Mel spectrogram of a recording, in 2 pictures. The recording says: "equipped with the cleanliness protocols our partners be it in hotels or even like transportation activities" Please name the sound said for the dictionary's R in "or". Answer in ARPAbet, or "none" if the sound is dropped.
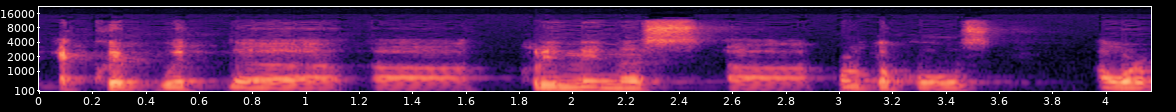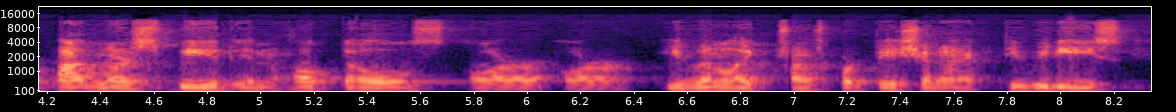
R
